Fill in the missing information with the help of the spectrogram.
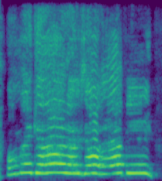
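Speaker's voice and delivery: very high, loud gushing; exaggerated high-pitched delight, drawn out at the end; mock overjoyed squeal. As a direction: squeal it like someone hammily overcome with joy. Mocking an overjoyed retold reaction.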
